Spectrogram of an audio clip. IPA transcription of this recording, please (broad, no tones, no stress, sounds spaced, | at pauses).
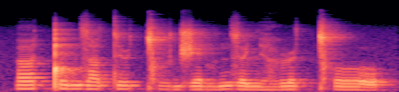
ɐ ǃ ɨ n z a t ʉ ǀʰ o̤ d͡ʒ e ɾ ṳ n z ɵ lʲ a̤ ɭ ɨ ǀʰ o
